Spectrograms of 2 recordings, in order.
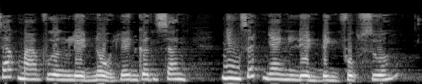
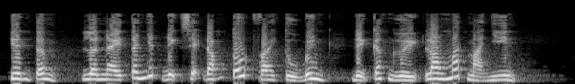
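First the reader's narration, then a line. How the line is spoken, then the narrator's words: Through gritted teeth, annoyed. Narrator (Vietnamese): Bảo Bất Bình có chút tức giận, cắn răng nói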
